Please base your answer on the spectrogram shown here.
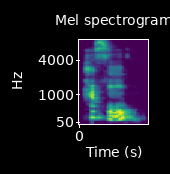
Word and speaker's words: hustle: This time the letter is T. Often, Nestle, butcher, hustle, listen. Here, we haven't pronounced the letter T.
